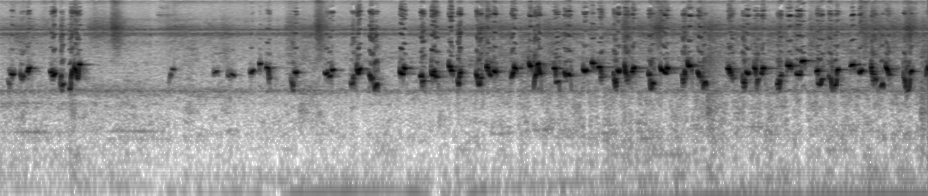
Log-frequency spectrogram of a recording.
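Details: Female sooty-headed bulbul in breeding condition calling the male: a few scattered bright chirps at first, then a dense run of rapid 'kuik' notes, warbling up and down, over a faint steady hum and low rumble.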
